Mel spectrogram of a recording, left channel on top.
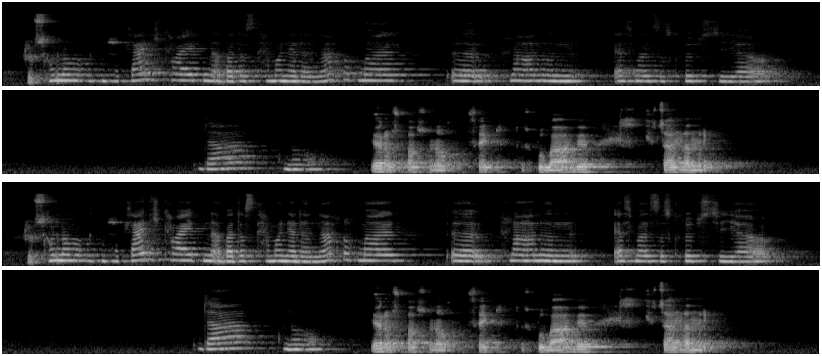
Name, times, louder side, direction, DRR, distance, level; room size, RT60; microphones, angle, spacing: voice 1, 0.4-4.0 4.5-5.8 6.1-7.8 10.1-10.7 11.0-11.4, right 2 dB, 85° right, 8 dB, 0.6 m, -27 dB
voice 2, 11.9-13.1 13.4-15.2, left 1 dB, ahead, 6 dB, 0.4 m, -24 dB
8.0 x 6.9 x 2.7 m, 1.0 s
head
